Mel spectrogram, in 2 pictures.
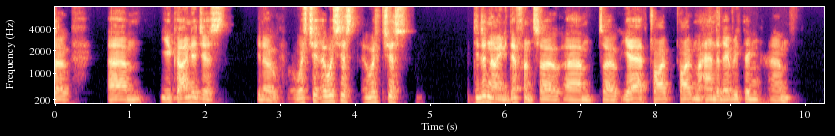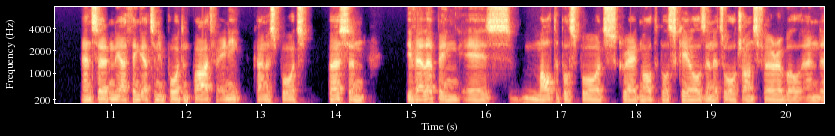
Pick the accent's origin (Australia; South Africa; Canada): South Africa; Western Cape; I'm from the Western Cape originally, so Western Province would have been a firm favorite.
